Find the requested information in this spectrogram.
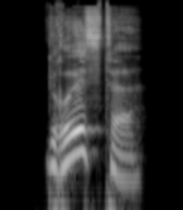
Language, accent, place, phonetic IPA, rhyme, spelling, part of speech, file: German, Germany, Berlin, [ˈɡʁøːstə], -øːstə, größte, adjective, De-größte.ogg
- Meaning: inflection of groß: 1. strong/mixed nominative/accusative feminine singular superlative degree 2. strong nominative/accusative plural superlative degree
